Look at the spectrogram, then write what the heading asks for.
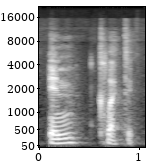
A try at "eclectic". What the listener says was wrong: there's no N in it. No, no, no.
